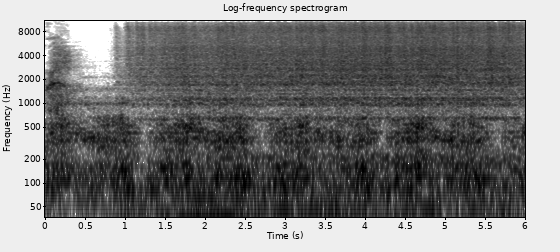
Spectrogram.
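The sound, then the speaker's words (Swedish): Windmill millstones grind grain into flour, with the grain poured into a hopper and running down a chute to the stones, making a steady, continuous low rumble and rough hiss that holds an even loudness throughout without pauses or voices. “Ljudet av säd som blir till mjöl.”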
